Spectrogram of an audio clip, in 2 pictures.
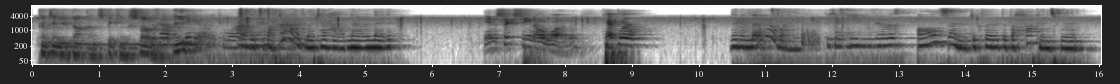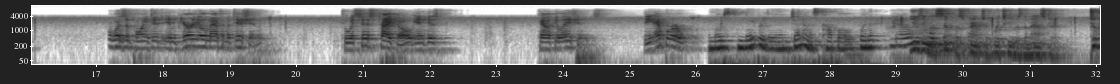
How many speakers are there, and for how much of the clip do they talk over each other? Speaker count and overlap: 4, about 12%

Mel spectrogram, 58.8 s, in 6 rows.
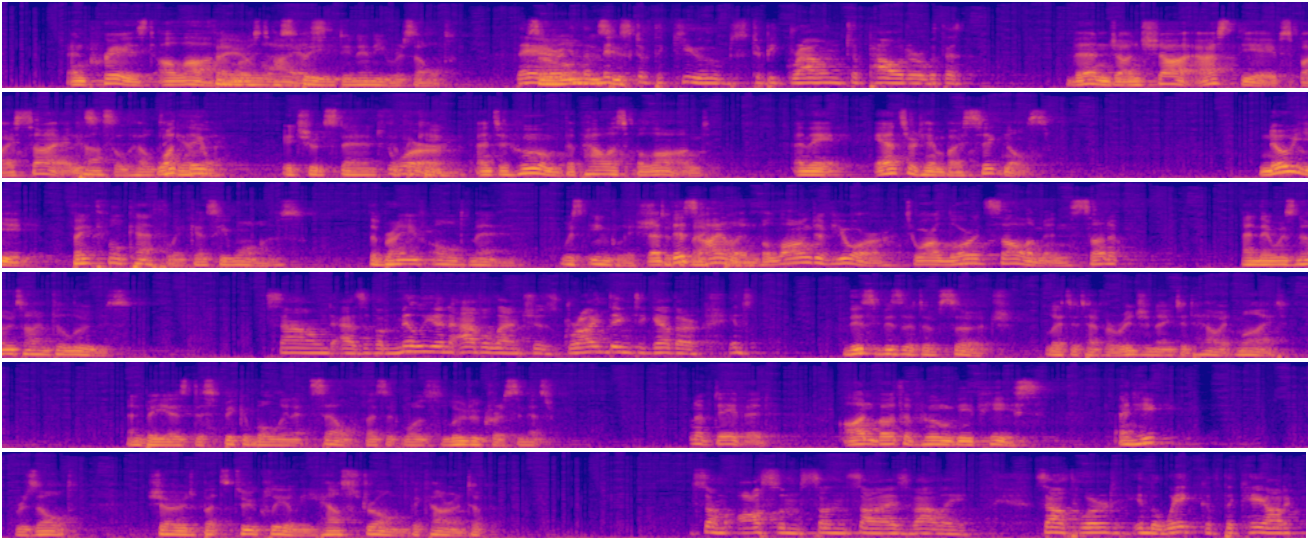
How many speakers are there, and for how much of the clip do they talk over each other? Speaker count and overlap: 3, about 8%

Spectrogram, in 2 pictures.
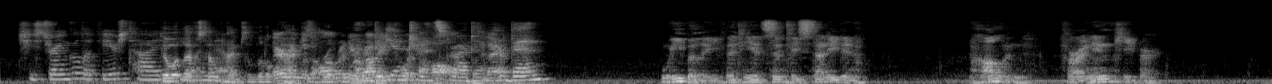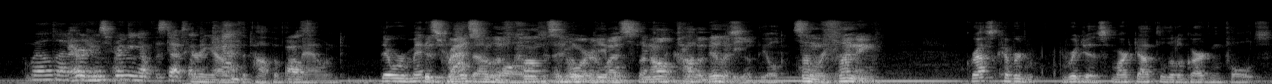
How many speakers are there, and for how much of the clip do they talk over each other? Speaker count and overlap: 5, about 41%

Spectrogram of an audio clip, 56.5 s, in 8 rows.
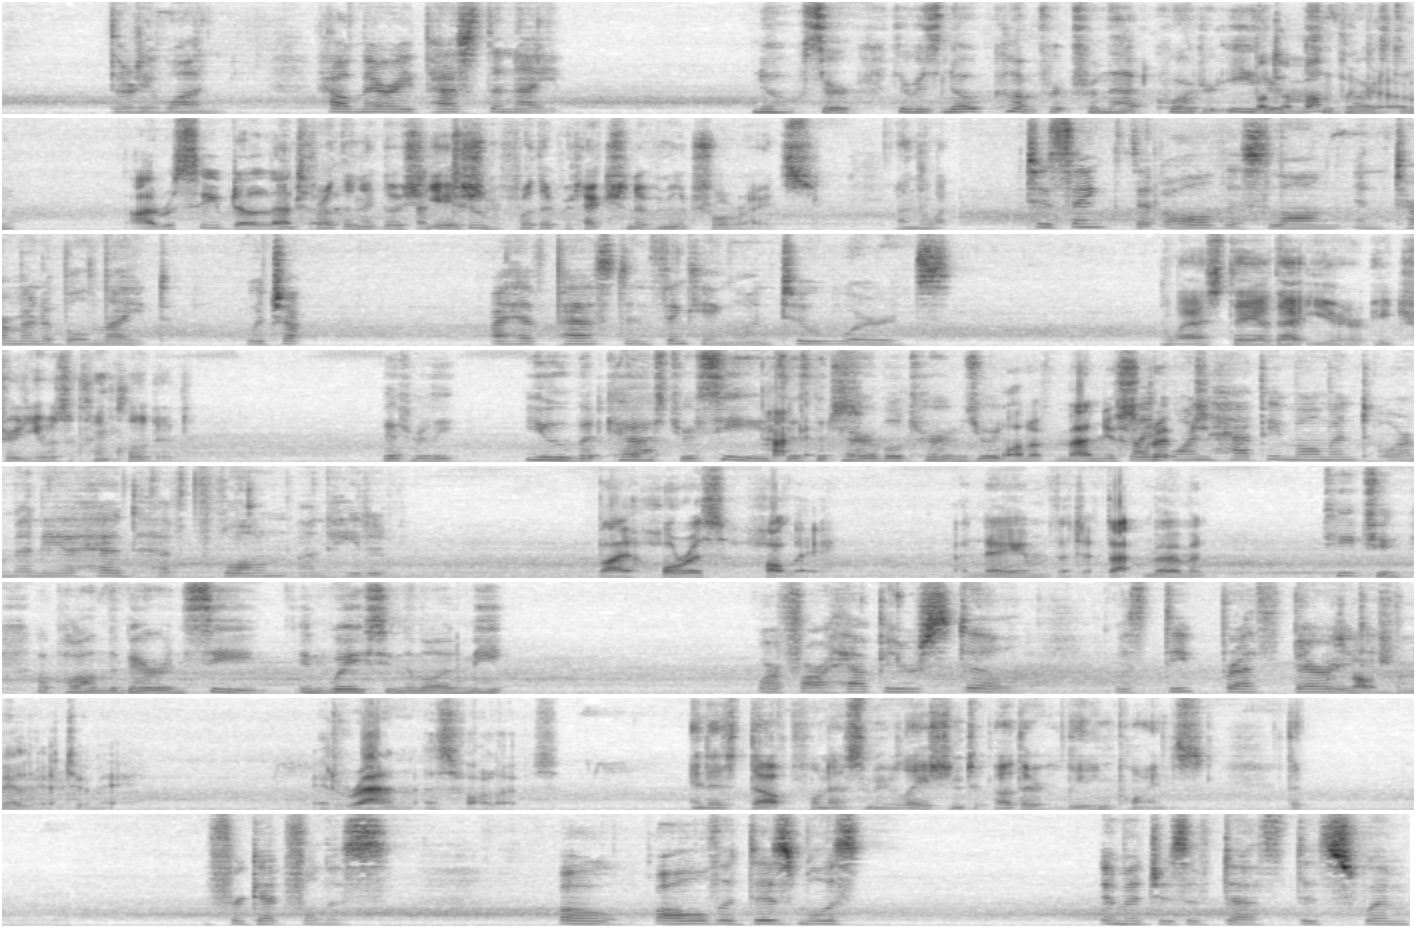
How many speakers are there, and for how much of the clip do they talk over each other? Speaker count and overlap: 4, about 8%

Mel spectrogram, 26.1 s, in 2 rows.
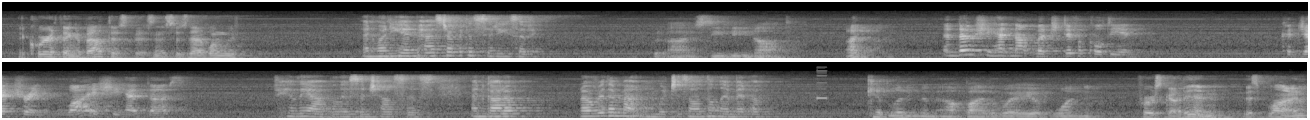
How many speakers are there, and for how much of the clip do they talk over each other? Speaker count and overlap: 4, no overlap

